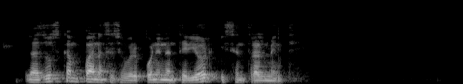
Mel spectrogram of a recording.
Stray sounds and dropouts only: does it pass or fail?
pass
